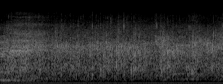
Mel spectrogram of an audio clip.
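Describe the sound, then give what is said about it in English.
A church audience applauds during a sermon, a steady, dense wash of many hands clapping at once, fairly soft and even throughout, with no voices standing out. “My God, y'all ought to clap for that right there.”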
